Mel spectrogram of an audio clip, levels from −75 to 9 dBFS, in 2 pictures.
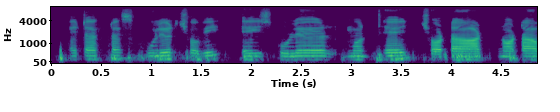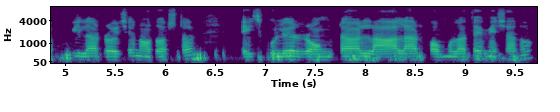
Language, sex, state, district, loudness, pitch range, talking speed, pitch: Bengali, male, West Bengal, Jhargram, -20 LUFS, 125-140 Hz, 150 wpm, 130 Hz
